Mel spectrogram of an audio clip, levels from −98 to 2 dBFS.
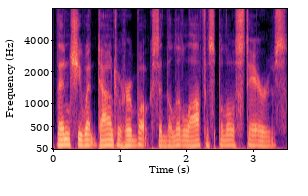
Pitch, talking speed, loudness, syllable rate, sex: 105 Hz, 220 wpm, -16 LUFS, 4.9 syllables/s, male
